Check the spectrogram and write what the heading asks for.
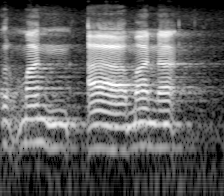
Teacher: dibaca Idhar jelas tanpa ada gunah maka demikian karena di sana dipertemukan huruf nun mati dan Hamzah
